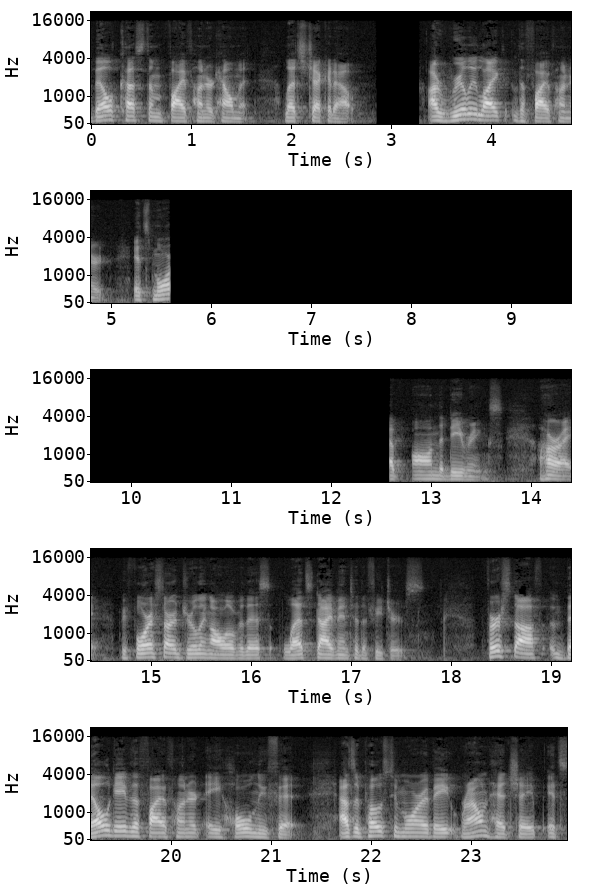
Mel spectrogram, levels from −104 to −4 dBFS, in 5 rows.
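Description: At 5.59 s the sound cuts off abruptly and the track falls to silence until 12.59 s, a gap of about 7.0 s. This is an audio dropout to silence: no room tone or noise floor survives, so the input was most likely lost upstream, through a disconnection, failed link or mute, while the recorder kept writing silence. Whatever occurred during those seven seconds is missing, and the sound resumes mid-flow at 12.59 s.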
